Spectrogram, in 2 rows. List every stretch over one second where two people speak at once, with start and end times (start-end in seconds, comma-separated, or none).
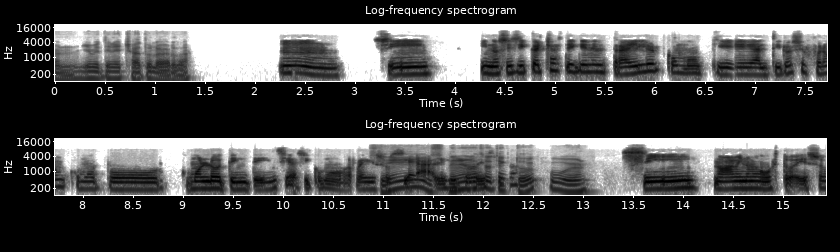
10.8-12.2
